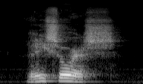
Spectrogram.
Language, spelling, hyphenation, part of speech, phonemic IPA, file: Dutch, ressource, res‧sour‧ce, noun, /reːˈsuːrsə/, Nl-ressource.ogg
- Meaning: 1. resource, means (of existence) 2. a way to turn the course of the game, notably in chess 3. possibilities, capabilities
